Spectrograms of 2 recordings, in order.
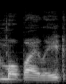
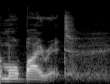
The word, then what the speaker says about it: Mobirate: probably the proper pronunciation but uh it's not a mobile 8 it's a mobirate if you're going to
